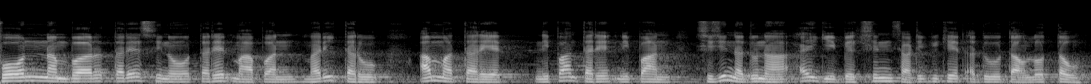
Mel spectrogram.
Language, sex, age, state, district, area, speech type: Manipuri, male, 45-60, Manipur, Churachandpur, rural, read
